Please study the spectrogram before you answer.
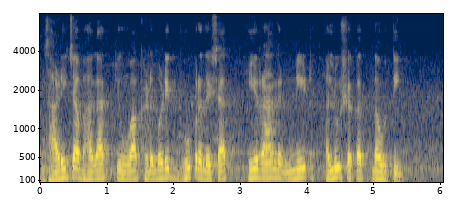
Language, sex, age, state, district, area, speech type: Marathi, male, 45-60, Maharashtra, Thane, rural, read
